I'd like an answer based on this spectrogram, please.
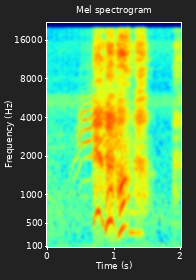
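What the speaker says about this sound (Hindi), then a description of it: "बिल्ली थी।" A cat gives a quick series of two or three short meows close by, fairly loud against a quiet background.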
